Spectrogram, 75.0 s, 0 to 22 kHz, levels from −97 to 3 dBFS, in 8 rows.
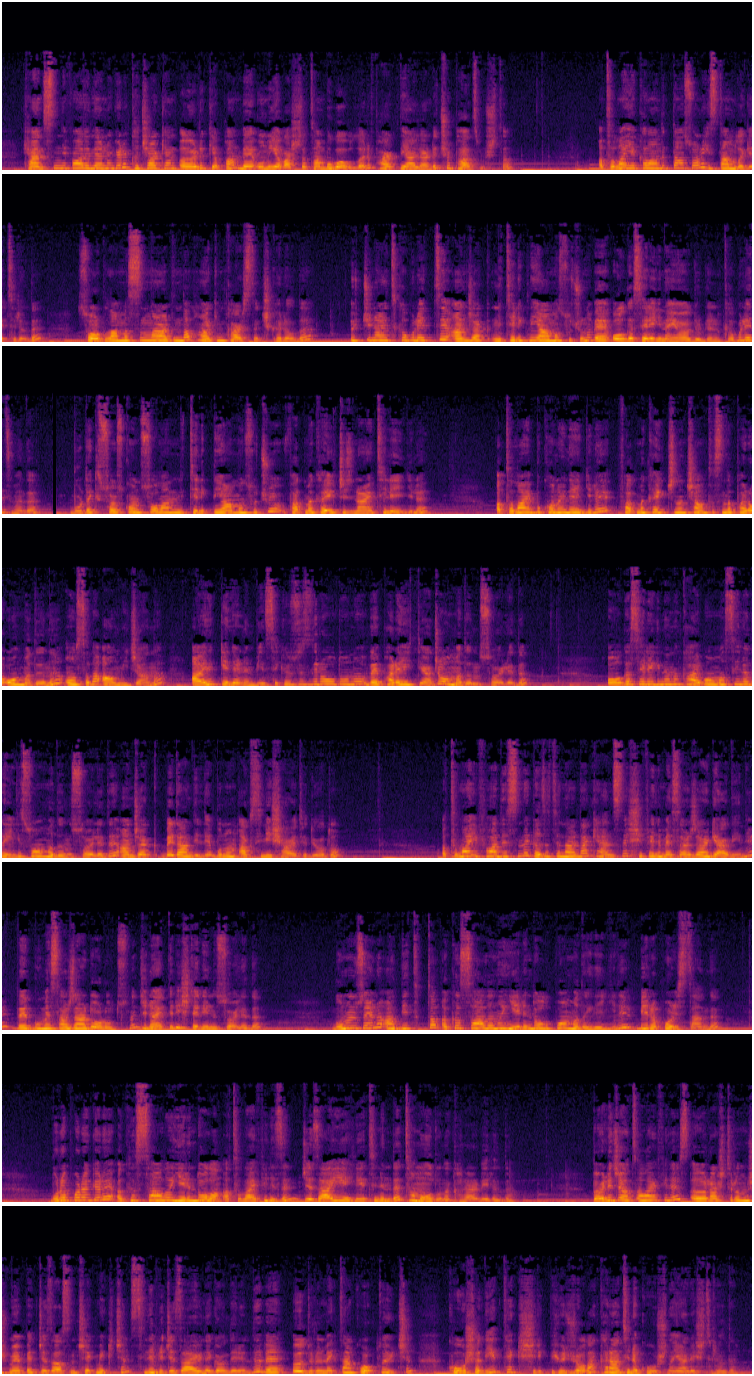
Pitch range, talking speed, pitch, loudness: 215-295 Hz, 125 wpm, 275 Hz, -24 LUFS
